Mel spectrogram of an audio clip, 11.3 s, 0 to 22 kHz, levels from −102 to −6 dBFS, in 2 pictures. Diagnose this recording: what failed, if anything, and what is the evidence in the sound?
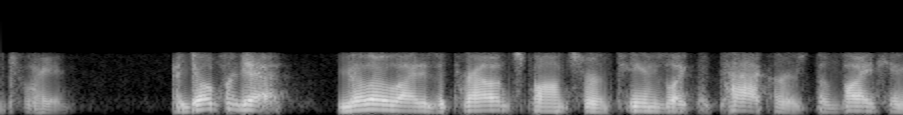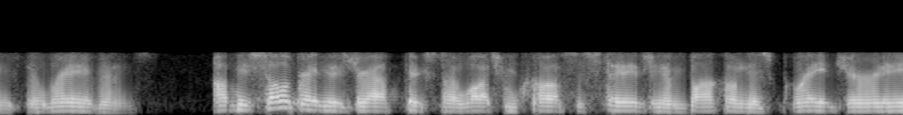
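The failure is at the codec stage: the whole recording carries heavy Speex codec damage. The speech is hoarse and buzzy, close to robotic, because the CELP excitation is starved of bits. This fits a setting near 2 kbps. Nothing is present above 3.8 kHz. A simple low-pass filter would cut the top but leave the voice clean, and the grainy, vocoder-like texture here is what sets this apart as codec coding damage.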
